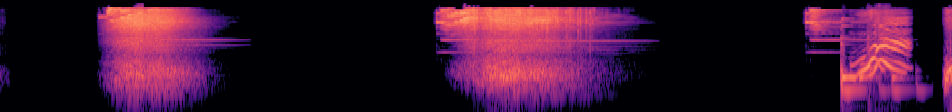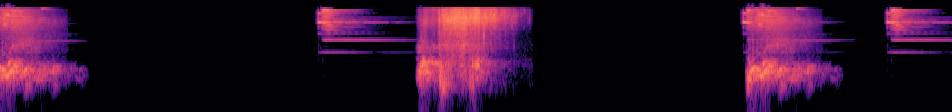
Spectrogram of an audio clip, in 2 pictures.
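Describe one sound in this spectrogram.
Game pieces pop and burst with bright whooshing effects.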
